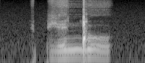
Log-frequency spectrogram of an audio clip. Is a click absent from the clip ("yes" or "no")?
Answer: no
